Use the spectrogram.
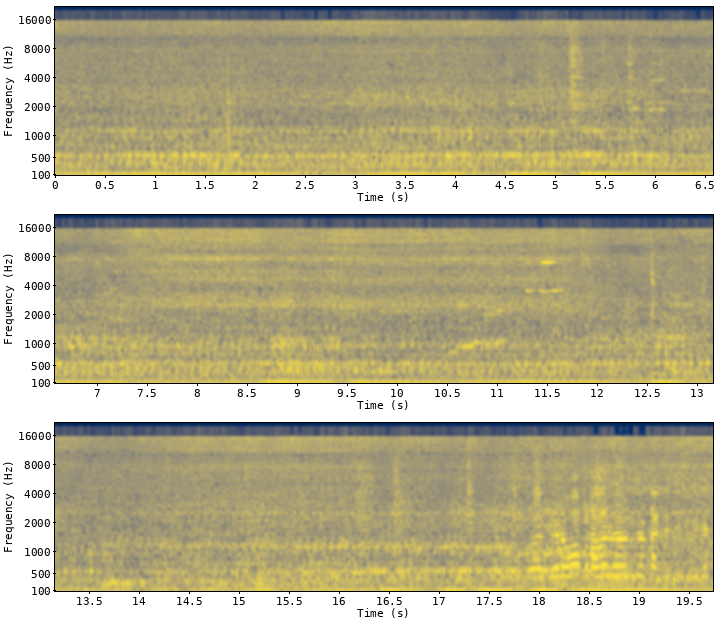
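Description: A tractor engine runs steadily throughout at a loading site where soil is being filled, a loud continuous low drone with a strong steady hum, with voices talking over it.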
